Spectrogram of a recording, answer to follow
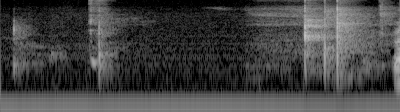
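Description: Faint handling of a plastic squeeze sauce bottle: a single click of its cap about half a second in, then a short cluster of clicks and rustle near the end.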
